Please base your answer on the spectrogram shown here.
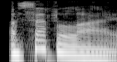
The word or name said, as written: acetylizer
